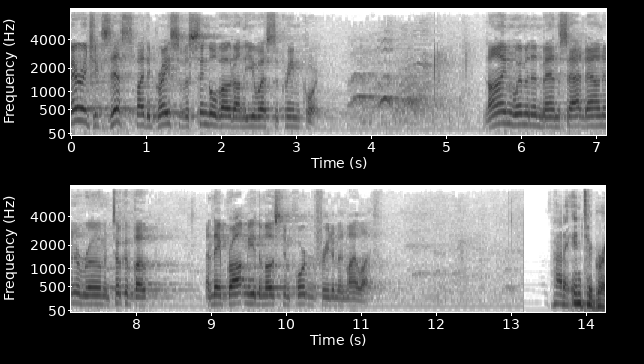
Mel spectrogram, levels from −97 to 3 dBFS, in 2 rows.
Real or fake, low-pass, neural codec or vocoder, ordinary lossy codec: real; 7.2 kHz; none; MP3, 64 kbps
